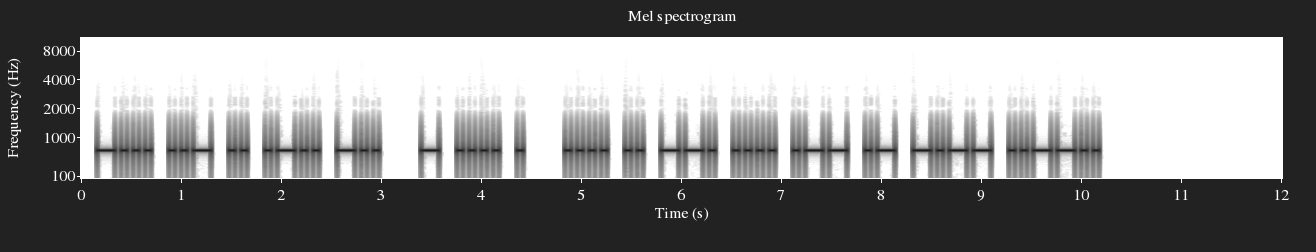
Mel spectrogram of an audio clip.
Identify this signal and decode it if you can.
Morse code, heard as a keyed tone, about 20 wpm, 700 Hz. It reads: BUILD THE HIGHWAY?
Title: Sentences from Top 1400 Words 20wpm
